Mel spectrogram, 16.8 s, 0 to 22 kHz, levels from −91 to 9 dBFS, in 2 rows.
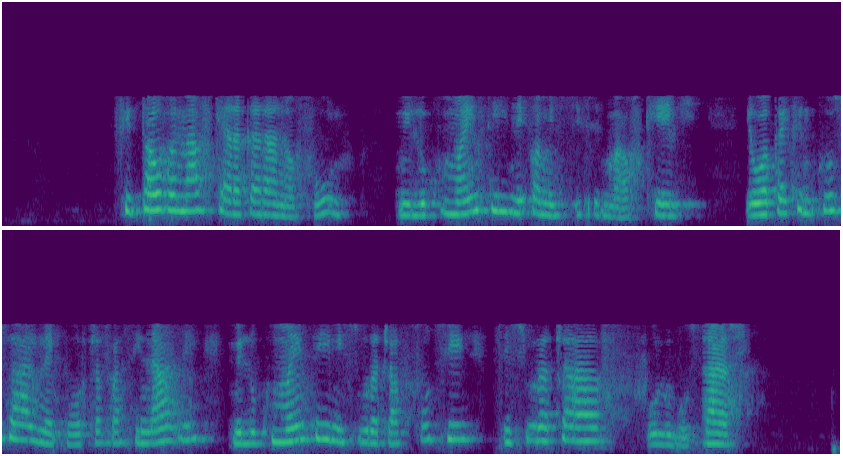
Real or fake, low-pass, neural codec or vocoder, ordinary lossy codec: fake; 7.2 kHz; codec, 24 kHz, 3 kbps, HILCodec; AAC, 16 kbps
